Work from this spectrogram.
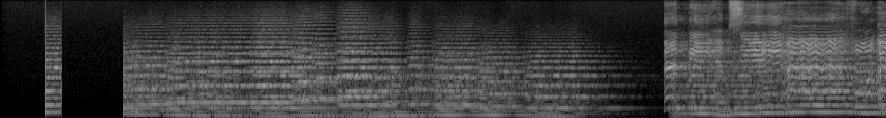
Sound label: Anthem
